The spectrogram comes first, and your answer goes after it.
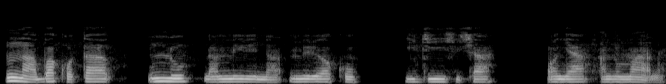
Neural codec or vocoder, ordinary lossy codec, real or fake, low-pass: codec, 16 kHz, 16 kbps, FunCodec, trained on Chinese and English, 50 frames a second; MP3, 24 kbps; fake; 7.2 kHz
